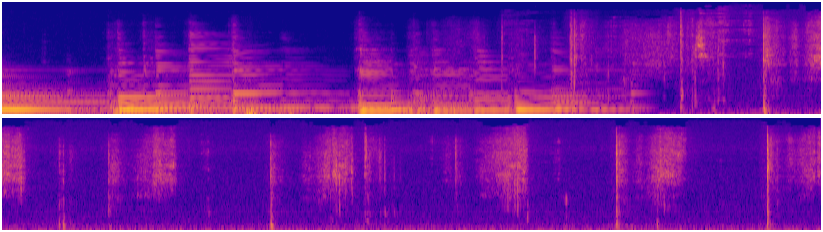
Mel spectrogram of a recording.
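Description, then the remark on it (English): A deck of playing cards being shuffled: a quick series of crisp papery snaps and riffles, following a few seconds of soft tonal humming or music. “Remember how old you were when you first learned to shuffle?”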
